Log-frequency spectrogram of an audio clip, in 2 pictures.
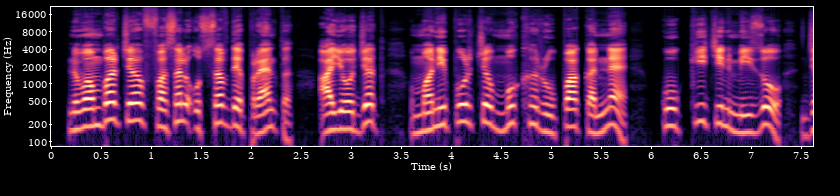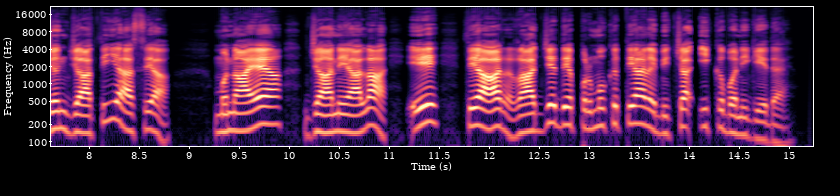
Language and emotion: Dogri, neutral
